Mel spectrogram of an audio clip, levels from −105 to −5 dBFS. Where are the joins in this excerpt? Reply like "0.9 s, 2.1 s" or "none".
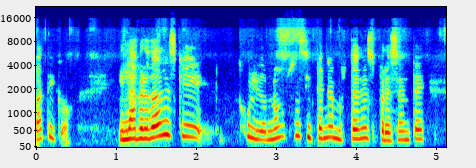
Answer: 2.5 s

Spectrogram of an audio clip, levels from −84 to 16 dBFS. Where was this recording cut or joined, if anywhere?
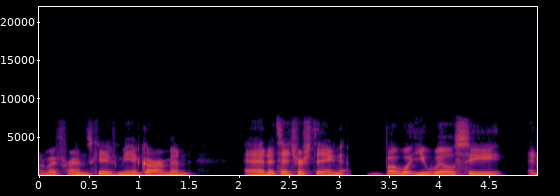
3.1 s

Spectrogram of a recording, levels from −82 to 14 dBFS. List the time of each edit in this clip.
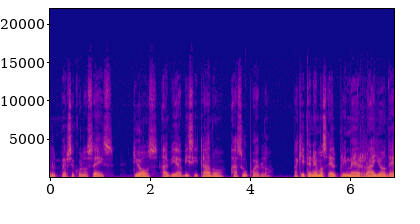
none

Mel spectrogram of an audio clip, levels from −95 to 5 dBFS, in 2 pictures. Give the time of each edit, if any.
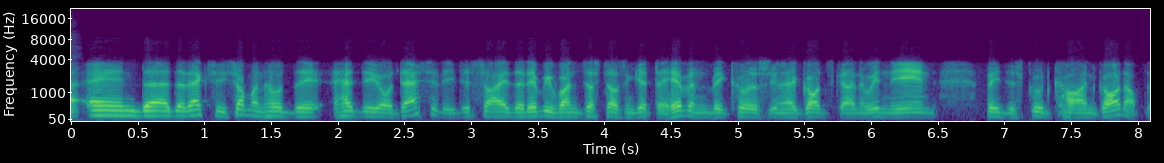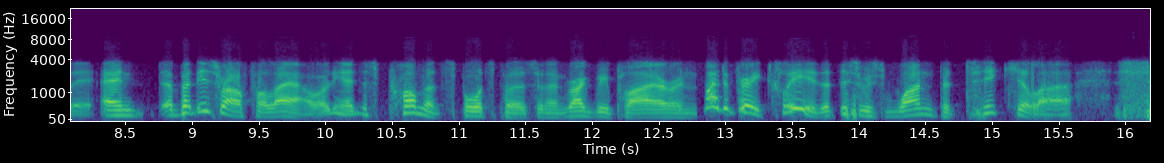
8.3 s, 12.8 s, 14.1 s

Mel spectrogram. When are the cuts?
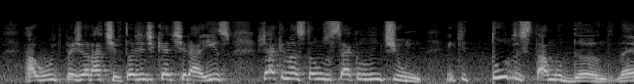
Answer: none

